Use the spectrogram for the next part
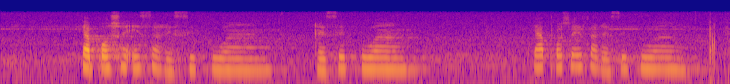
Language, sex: Southern Sotho, female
